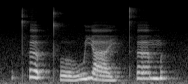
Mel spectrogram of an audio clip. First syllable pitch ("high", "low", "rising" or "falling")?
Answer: high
